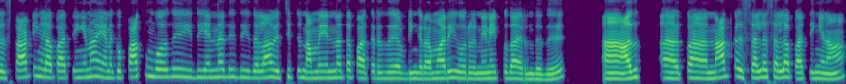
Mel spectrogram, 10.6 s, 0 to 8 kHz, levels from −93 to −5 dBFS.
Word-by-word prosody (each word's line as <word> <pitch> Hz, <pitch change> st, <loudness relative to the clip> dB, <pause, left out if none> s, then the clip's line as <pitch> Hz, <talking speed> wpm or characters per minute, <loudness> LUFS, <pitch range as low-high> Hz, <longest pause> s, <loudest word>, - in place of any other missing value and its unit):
ஸ்டார்ட்டிங்கில 265 Hz, +1 st, +1 dB
பார்த்தீங்கன்னா 245 Hz, +4 st, -2 dB
எனக்கு 235 Hz, 0 st, -3 dB
பார்க்கும்போது, 270 Hz, 0 st, +1 dB, 0.2 s
"இது 250 Hz, +1 st, -6 dB
என்னது 265 Hz, +1 st, -2 dB
இது 255 Hz, 0 st, -6 dB
இதெல்லாம் 245 Hz, +2 st, +1 dB
வச்சுட்டு 250 Hz, +1 st, -6 dB
நம்ம 230 Hz, +1 st, -1 dB
என்னத்த 245 Hz, +2 st, -2 dB
பார்க்குறது?" 215 Hz, -1 st, -2 dB
அப்படிங்கிற 210 Hz, 0 st, -2 dB
மாரி 220 Hz, +2 st, +3 dB
ஒரு 205 Hz, -1 st, -3 dB
நினைப்புதான் 215 Hz, -1 st, 0 dB
இருந்தது. 185 Hz, -1 st, -1 dB, 0.7 s
அ -, -, +7 dB, 0.2 s
அதுக் 260 Hz, +5 st, +2 dB, 0.3 s
அ -, -, +4 dB, 0.3 s
க -, -, +3 dB, 0.3 s
நாட்கள் 270 Hz, -1 st, +2 dB
செல்ல 240 Hz, +2 st, +2 dB
செல்ல 250 Hz, +1 st, +2 dB
பார்த்தீங்கன்னா, 210 Hz, -2 st, 0 dB
240 Hz, 140 wpm, -24 LUFS, 215-260 Hz, 0.7 s, அ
